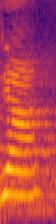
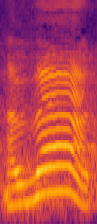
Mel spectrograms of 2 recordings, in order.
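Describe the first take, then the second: First: It starts with a hard j sound. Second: It starts with a soft z-like sound. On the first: The speaker calls it wrong. "jangan baca ja" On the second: The speaker calls it right. "lembutkan aja baca za, di ujung lidah"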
